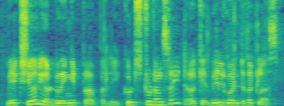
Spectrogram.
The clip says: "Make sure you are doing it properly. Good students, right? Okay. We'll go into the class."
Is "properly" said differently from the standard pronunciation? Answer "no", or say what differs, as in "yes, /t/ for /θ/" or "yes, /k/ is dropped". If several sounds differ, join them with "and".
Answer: no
